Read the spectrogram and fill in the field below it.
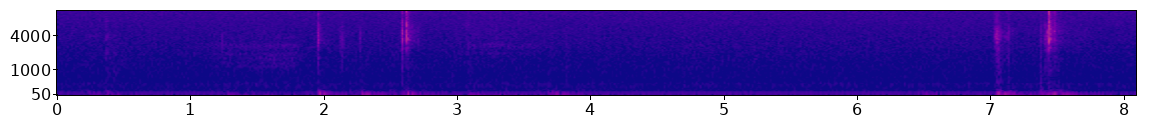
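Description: Sparse keyboard clicks from a computer keyboard being used to set shortcut keys, in a few short bursts of taps separated by quiet pauses, over a steady low hum.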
